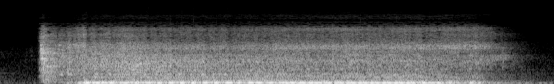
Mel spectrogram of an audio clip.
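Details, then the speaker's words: Chevy C10 short bed truck with throttle body injection, parked 16 years. Cranks, catches quickly and runs a steady rough idle, then shuts off, no knocking. Oil pressure gauge possibly unhooked, but sound suggests it has oil pressure. "judging by the sounds it's making i don't think that's the case i think we've got oil pressure"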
